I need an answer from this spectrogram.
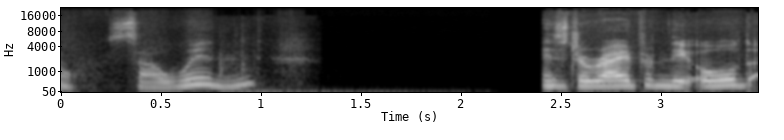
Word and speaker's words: Samhain: Samhain, pronounced Samhain, Samhain, is derived from the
